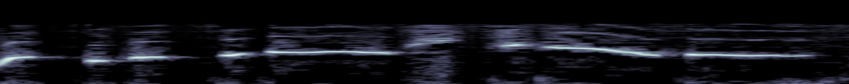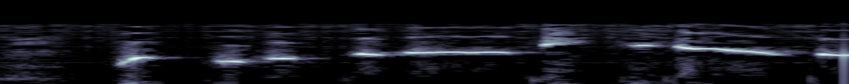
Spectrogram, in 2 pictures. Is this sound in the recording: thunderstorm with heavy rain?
no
